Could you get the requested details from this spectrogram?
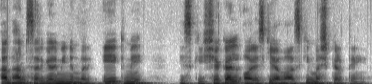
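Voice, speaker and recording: A man's voice: mid-range voice, expressive, darkish tone. A man teaching a children's Quran reading lesson, patiently repeating letter sounds for the pupils to copy and praising them often.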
